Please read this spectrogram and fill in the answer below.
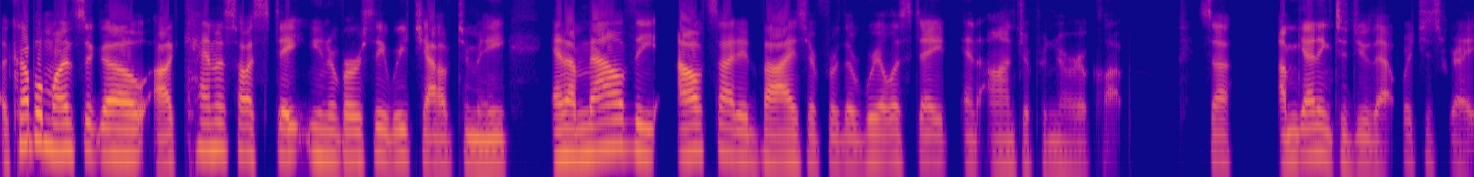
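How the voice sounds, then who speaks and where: A man with an American accent speaks in a bright, sharp tone at a fairly high pitch and a fairly quick pace, with ordinary pitch variation and big swings in loudness. The recording is very clean, with a silent background and a dry, close sound with no echo. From Connecticut, US. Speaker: CPA and real estate investor. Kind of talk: interview. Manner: speaks carefully, some words hard to pronounce.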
